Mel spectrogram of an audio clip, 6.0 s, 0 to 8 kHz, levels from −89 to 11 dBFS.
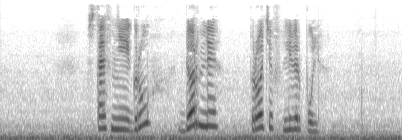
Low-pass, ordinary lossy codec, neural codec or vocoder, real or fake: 7.2 kHz; MP3, 32 kbps; none; real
